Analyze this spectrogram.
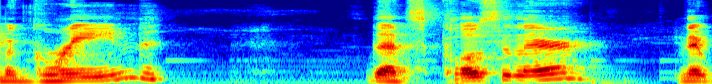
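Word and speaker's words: Gruene: are absolutely phenomenal but the town is called green and it's not spelled like the color green like G re e n it's spelled g r u e ne e if I remember correctly green g r u NE e so the little town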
